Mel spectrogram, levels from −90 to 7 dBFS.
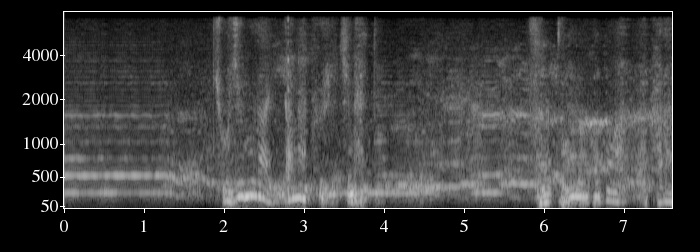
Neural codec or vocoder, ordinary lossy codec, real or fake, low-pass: codec, 24 kHz, 0.9 kbps, WavTokenizer, medium speech release version 2; MP3, 48 kbps; fake; 7.2 kHz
